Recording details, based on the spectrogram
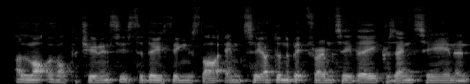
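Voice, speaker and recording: A man speaks very fast in a Birmingham accent. The recording is very clean, with a silent background. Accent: Brummie. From Birmingham, England. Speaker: broadcaster and former reality TV contestant. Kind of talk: casual interview chat.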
